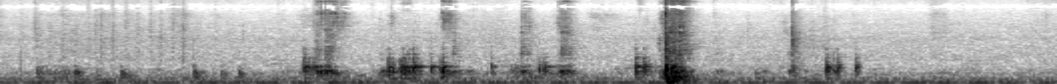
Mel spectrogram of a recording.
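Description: A run of short knocks and clatters, the loudest a sharp thump just after four seconds in, over a steady low hum.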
